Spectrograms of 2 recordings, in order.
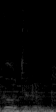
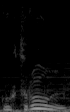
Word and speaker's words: Gudrun: Just you, me, and Gudrun here. No, it's not pronounced with a D. It's Guthrun with a TH.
